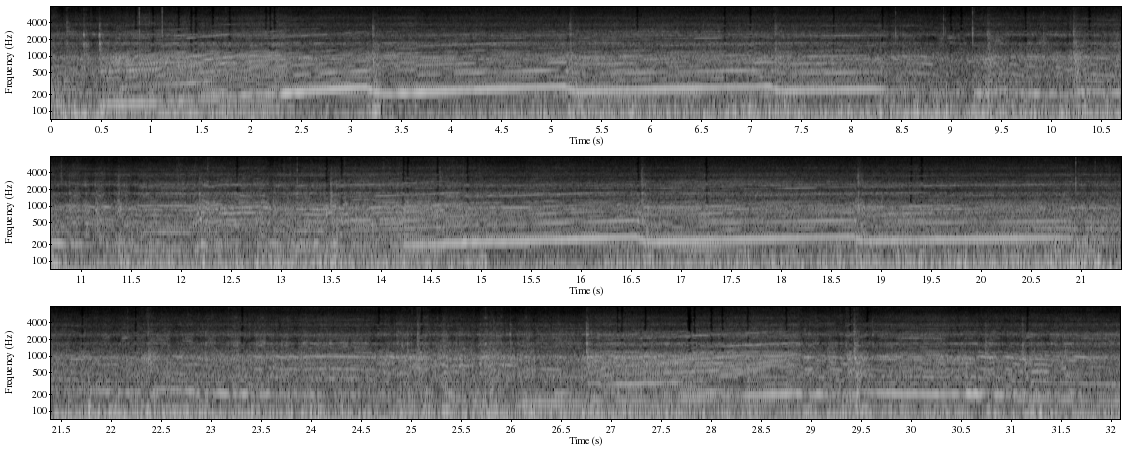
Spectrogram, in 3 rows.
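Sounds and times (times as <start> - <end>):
car engine under full throttle: 0.0 - 32.0
road and tyre rumble: 0.0 - 32.0.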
